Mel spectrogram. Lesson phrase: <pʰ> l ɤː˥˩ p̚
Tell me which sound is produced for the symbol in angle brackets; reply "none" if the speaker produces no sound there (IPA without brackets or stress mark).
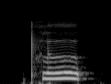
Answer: pʰ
